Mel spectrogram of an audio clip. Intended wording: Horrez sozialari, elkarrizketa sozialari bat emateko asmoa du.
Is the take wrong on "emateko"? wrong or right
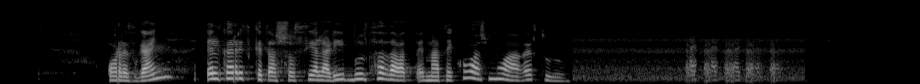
right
